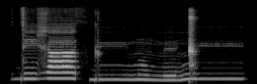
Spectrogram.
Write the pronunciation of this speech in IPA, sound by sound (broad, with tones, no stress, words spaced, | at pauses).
de˦ɣaː˥θɖyː˨mũ˨ mø˩ ŋ͡ǁyː˦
